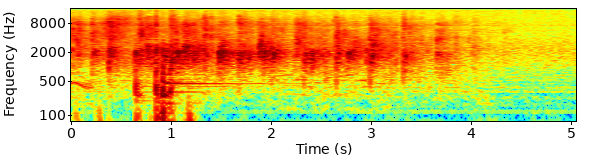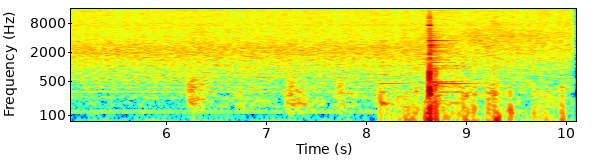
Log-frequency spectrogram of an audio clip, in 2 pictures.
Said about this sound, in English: He's coming up. Let's receive him with an amen and a hand clap.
